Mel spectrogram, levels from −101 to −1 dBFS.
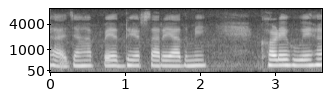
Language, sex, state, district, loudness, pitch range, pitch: Hindi, female, Jharkhand, Garhwa, -16 LUFS, 215-230 Hz, 220 Hz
